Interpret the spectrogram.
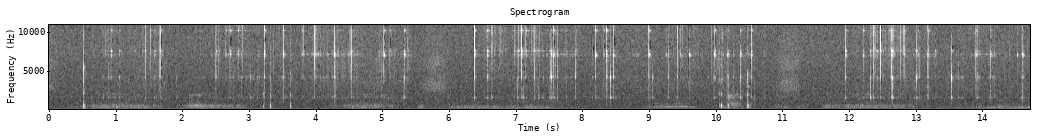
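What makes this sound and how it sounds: Long red nails tap and scratch across a medium-sized grey glass jar with a hobnail texture that holds a lit candle. The sound is quiet, with many short, sharp clicks and bright, brief ticks scattered over soft, steady scraping. Each tap dies away almost at once.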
